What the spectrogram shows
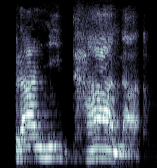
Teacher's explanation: Unido Prani, a gente vai pensar em fazer a postura do arado com a língua, mandando a pontinha da língua lá para o fundo do céu da boca. Então, em vez de falar ni com a língua nos dentes da frente, experimenta falar ni enrolando a língua lá para trás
